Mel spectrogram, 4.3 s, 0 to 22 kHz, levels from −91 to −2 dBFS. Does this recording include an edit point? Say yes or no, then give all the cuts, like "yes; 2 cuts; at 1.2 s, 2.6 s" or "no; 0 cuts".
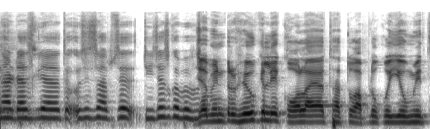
yes; 1 cut; at 1.9 s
